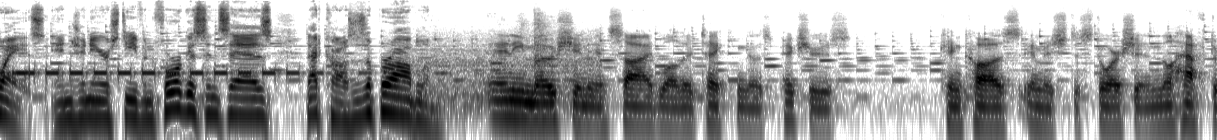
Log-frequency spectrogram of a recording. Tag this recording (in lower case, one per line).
speech
music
